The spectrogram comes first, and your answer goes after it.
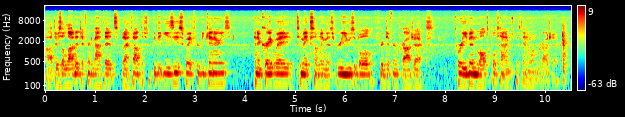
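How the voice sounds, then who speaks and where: Quiet speech at a very fast pace amid noticeable background noise. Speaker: app development tutor. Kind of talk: screen-recorded coding tutorial. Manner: quiet, low volume; casual.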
